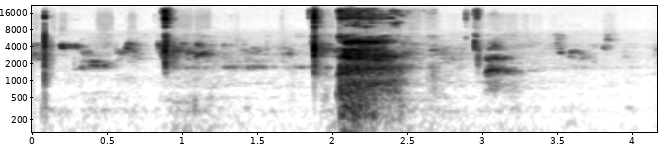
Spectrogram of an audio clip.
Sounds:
Throat clearing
